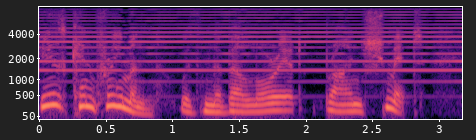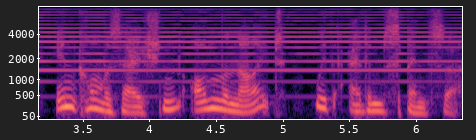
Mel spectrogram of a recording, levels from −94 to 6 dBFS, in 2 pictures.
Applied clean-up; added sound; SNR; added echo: none; Trumpet; 8 dB; none.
